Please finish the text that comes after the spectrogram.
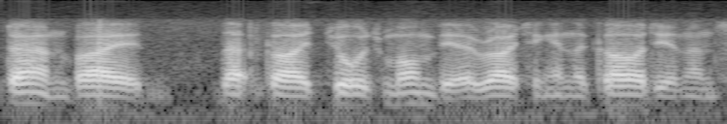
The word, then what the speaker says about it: Monbiot: Well, I think he calls it Monbiot. Not Monbiot.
